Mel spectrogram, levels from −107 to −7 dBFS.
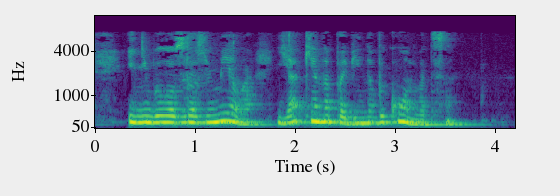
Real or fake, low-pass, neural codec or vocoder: real; 7.2 kHz; none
